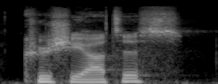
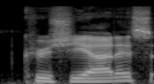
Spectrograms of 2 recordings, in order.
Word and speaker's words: Cruciatus: Cruciatus? How do you say this? – Cruciatus. – Cruciatus, okay. Cruciatus curse, which is basically just a torturing spell, curse.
